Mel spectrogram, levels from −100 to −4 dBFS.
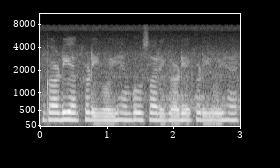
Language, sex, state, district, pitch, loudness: Hindi, female, Haryana, Rohtak, 200 Hz, -16 LUFS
